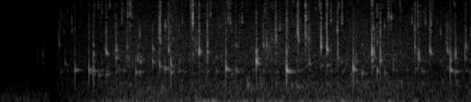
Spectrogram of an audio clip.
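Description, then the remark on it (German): Glacier meltwater dripping and trickling in summer: a steady patter of many small, bright drips over a soft running-water hiss, starting abruptly after a brief moment of quiet, with no voices. “So kann ein Gletscher im Sommer klingen.”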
